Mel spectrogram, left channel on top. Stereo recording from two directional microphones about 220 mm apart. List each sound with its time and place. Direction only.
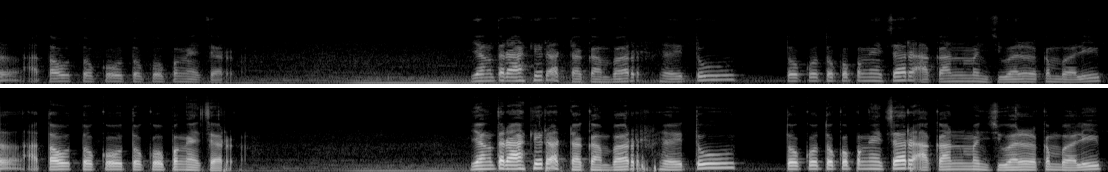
0.0 s speech: 45° right (ahead or behind)
4.7 s speech: 45° right (ahead or behind)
